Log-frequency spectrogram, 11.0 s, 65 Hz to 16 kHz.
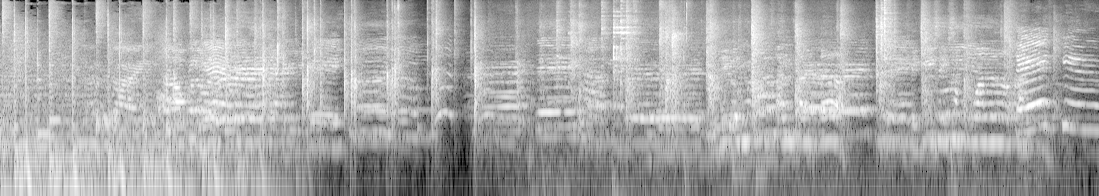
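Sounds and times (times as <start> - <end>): voices singing: 0.9 - 10.9
rhythmic hand-clapping: 1.6 - 10.8.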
